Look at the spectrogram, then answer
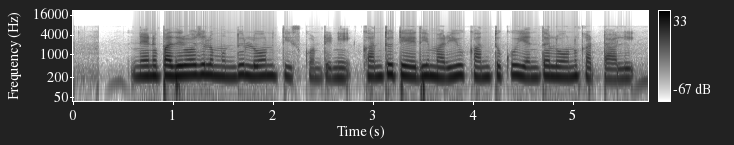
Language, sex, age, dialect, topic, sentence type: Telugu, female, 25-30, Southern, banking, question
